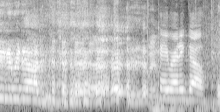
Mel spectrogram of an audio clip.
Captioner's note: everyone laughing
